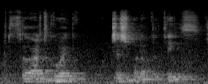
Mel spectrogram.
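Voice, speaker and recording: Male presenter, mid-pitched, explaining with examples, heard from a distance in a roomy hall. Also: monotone, moderate pace, noisy background. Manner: explains with examples, many restarts. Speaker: presenter at a mentoring event. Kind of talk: conversational presentation. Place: meeting room or hall. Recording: echoey room from far off.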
